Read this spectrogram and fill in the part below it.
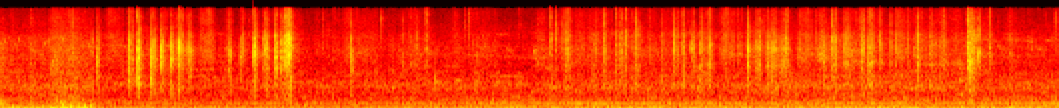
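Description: Corn husks rustle and tear as a knife cuts them.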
